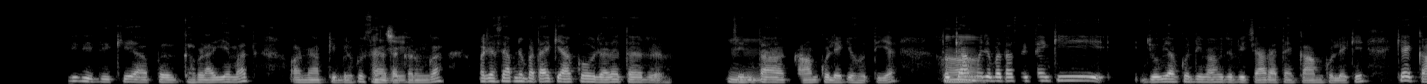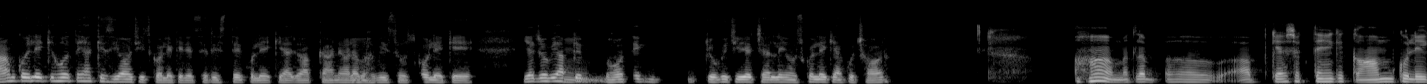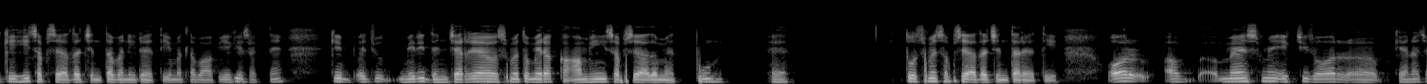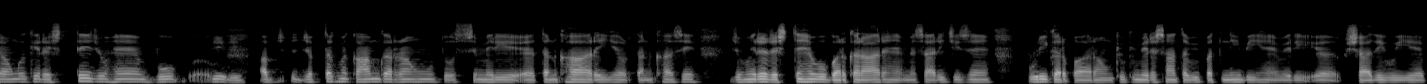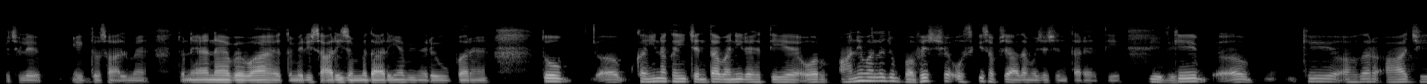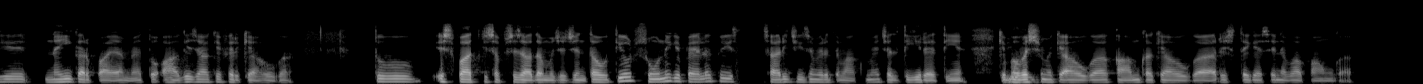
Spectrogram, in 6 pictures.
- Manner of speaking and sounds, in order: tapping
- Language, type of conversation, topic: Hindi, advice, सोने से पहले चिंता और विचारों का लगातार दौड़ना
- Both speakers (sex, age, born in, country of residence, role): male, 25-29, India, India, advisor; male, 25-29, India, India, user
